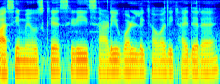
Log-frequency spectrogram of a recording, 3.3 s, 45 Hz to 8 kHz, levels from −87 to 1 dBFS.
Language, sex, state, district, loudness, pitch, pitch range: Hindi, male, Bihar, Katihar, -25 LUFS, 95 Hz, 95-100 Hz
